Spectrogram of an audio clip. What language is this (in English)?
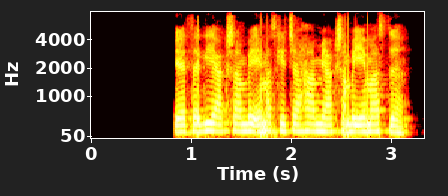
Uzbek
